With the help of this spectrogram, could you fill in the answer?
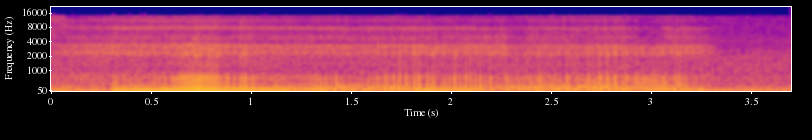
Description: Hi everyone this is me so very tired sleeping and snoring my head off! I needed some sleep bad! I was extremely tired my throat is sore from how much I was snoring.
